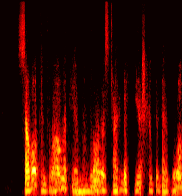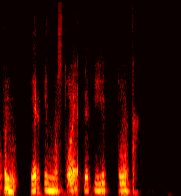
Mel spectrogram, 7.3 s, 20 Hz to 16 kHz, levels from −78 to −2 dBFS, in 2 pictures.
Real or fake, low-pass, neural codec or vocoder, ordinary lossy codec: fake; 14.4 kHz; codec, 44.1 kHz, 0.9 kbps, DAC; Opus, 16 kbps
